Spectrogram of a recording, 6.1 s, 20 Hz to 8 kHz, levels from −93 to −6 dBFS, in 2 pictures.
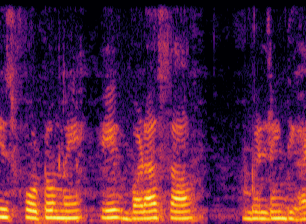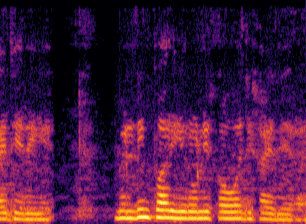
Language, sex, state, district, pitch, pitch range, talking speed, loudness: Hindi, female, Bihar, Araria, 240 Hz, 225-260 Hz, 195 wpm, -16 LUFS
